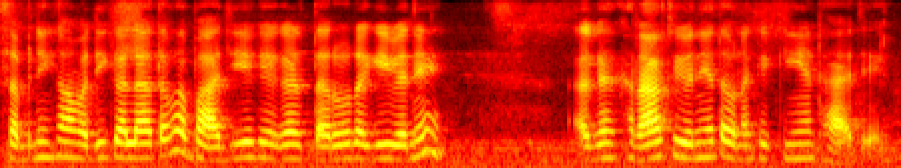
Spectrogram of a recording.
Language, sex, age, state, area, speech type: Sindhi, female, 30-45, Maharashtra, urban, spontaneous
